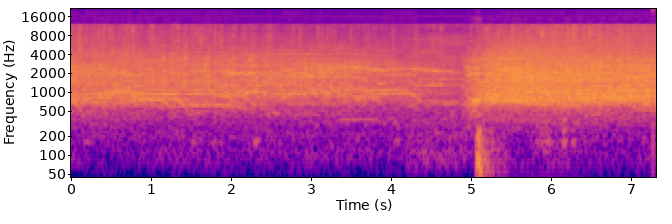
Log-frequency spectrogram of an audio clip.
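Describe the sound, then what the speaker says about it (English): A crowd roars steadily at a Texas Tech versus Florida NCAA Super Regional softball game, then a sharp knock is followed by louder, sustained cheering and clapping. "Boy, the crowd is really amped up as well."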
